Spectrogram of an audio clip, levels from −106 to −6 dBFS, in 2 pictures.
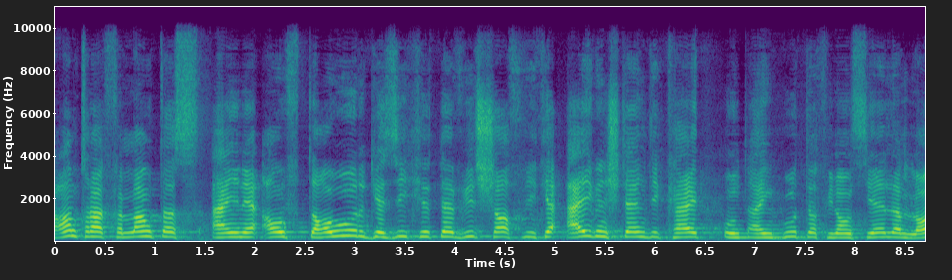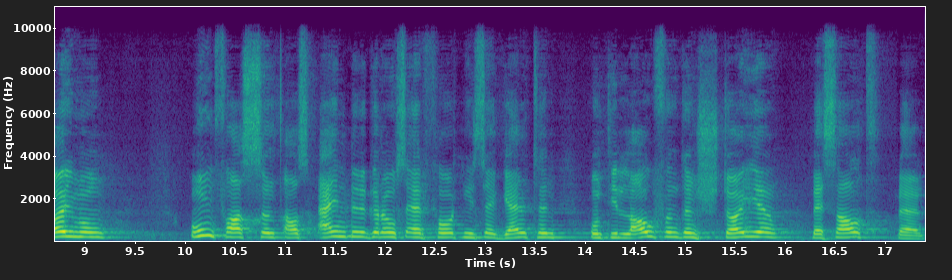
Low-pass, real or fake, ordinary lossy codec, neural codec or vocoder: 9.9 kHz; fake; none; autoencoder, 48 kHz, 32 numbers a frame, DAC-VAE, trained on Japanese speech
